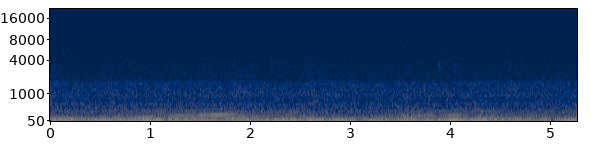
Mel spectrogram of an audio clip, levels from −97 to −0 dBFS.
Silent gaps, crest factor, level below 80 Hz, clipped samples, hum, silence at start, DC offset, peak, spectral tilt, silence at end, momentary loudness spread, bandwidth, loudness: none; 12 dB; -54 dBFS; under 0.1%; none; 0 s; under 0.1%; -42 dBFS; -6.5 dB/octave; 0 s; 5 LU; 16 kHz; -59 LUFS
